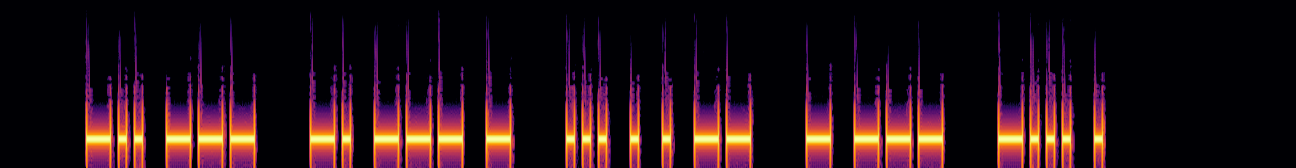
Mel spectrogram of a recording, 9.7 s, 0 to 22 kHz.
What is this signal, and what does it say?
Morse code, heard as a keyed tone, about 20 wpm, 700 Hz. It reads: DO NOT SEEM TO BE
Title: Sets of 5 Words Encore2 20wpm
